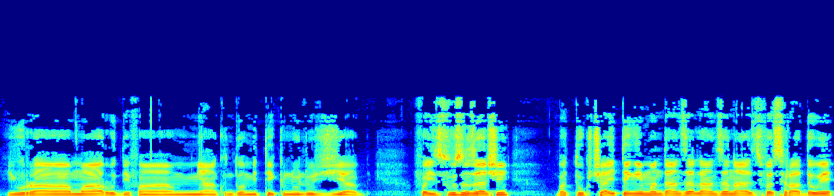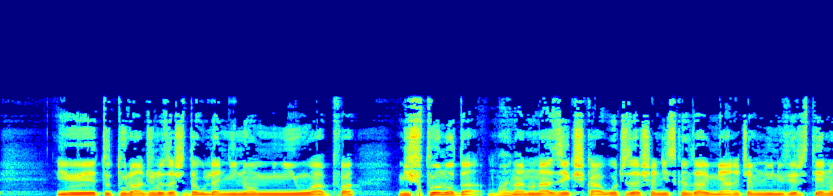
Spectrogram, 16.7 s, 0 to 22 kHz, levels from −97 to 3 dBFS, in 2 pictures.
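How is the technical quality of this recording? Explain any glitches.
The recording has one fault running through the whole clip: plainly audible MP3 compression. The speech sounds watery and swirly, the s sounds turn metallic and chirpy, and nothing is heard above 11.1 kHz, so the top end feels dulled. This is likely low-bitrate MP3 encoding, consistent with roughly 48 kbps. Short of bits, the encoder cuts off the treble and drops weak frequency lines, which flicker on and off between frames, and consonant attacks smear.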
